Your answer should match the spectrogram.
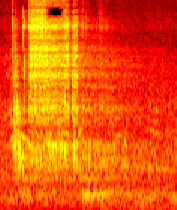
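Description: A brief, bright rattle of under a second, starting sharply about a fifth of a second in and dying away within the second.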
